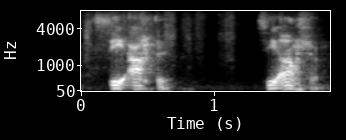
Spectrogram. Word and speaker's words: Seattle: you say uh oh there's a gap between the uh and the o so it's a and then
